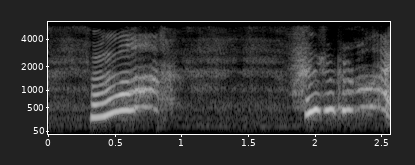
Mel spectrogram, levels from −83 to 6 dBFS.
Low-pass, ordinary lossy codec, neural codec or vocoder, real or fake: 5.4 kHz; none; autoencoder, 22.05 kHz, a latent of 192 numbers a frame, VITS, trained on one speaker; fake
